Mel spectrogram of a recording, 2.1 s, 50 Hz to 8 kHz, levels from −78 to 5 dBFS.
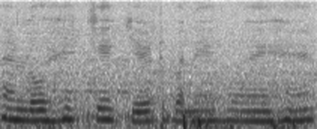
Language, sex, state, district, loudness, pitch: Hindi, female, Bihar, Saharsa, -14 LUFS, 175 Hz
